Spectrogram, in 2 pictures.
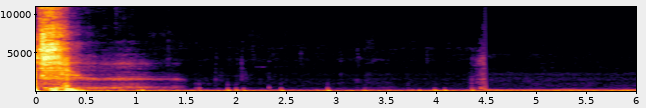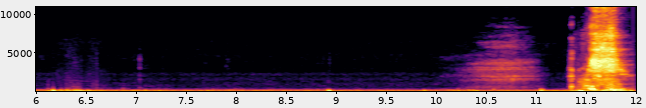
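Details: A sneeze, a quiet stretch with low background hum, then a sharp in-breath and a second loud sneeze; from a spring sneeze compilation.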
